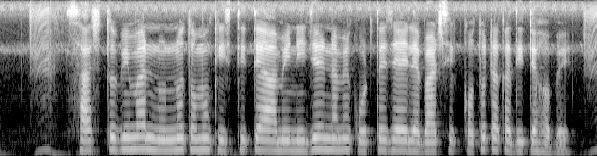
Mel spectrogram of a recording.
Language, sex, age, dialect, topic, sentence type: Bengali, female, 31-35, Jharkhandi, banking, question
